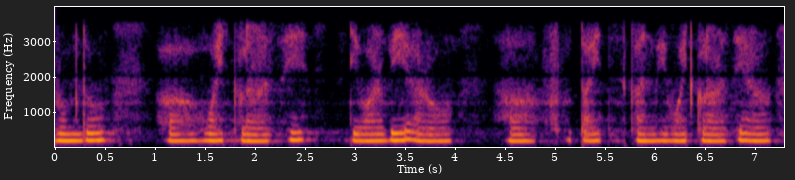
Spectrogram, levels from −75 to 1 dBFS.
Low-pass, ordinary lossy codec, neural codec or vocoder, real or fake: 3.6 kHz; none; none; real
